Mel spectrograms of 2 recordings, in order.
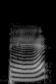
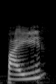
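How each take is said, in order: First: The vowel is a plain 'e' sound. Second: The vowel is a diphthong, like 'ai'. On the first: This is the everyday spoken way of saying it. "So they will tell pear" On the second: This is the careful, formal way of saying it. "Normally we will tell I"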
